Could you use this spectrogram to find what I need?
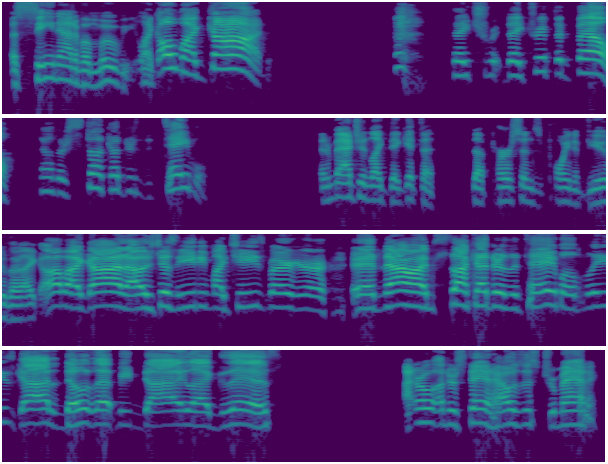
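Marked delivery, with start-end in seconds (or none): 1.6-8.1 high, loud hammed-up alarm; overacted witness panicking about the table; mock panic. 12.5-24.1 high, loud hammed-up pleading; overacted trapped diner; mock despair.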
